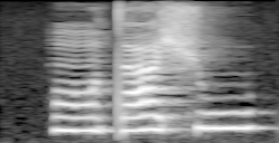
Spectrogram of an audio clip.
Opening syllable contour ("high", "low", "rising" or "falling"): low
